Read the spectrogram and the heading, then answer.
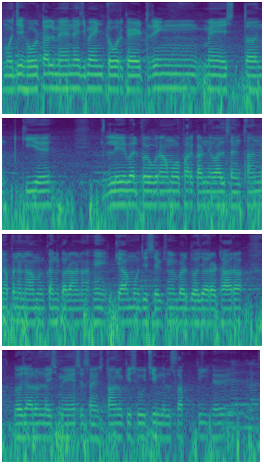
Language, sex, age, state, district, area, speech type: Hindi, male, 18-30, Madhya Pradesh, Hoshangabad, rural, read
